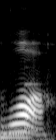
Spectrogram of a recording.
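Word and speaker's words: ㅝ: Next one is wo on the right side. Wo is a combination formed by adding u plus o. So we say wo.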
